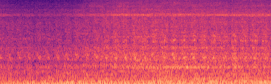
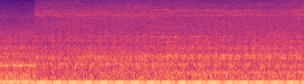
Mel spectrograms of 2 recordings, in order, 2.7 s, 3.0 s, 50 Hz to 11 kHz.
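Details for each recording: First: 1947 Ford truck flathead engine, sat 5 or 6 years, after fixing a big vacuum leak: vacuum gauge now where it should be, smooth low even idle rumble with steady beat; normal idle. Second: Low, slightly uneven idle pulsing about three times a second on a 1947 Ford flathead truck, just started after sitting 5–6 years, not warmed up: low vacuum gauge reading from a big vacuum leak; idle smooths once fixed.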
